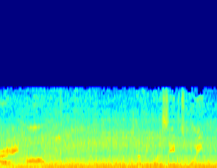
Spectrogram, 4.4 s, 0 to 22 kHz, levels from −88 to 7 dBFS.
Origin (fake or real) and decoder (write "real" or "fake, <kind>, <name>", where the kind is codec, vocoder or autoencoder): real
